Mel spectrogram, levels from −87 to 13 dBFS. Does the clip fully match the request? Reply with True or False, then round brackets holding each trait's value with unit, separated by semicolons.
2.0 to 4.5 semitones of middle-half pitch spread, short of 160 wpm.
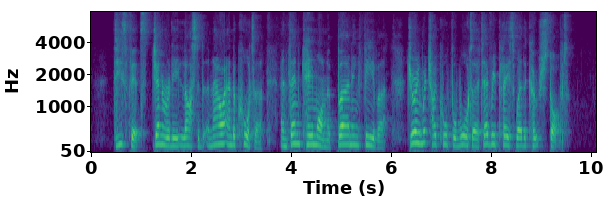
False (3.1 semitones; 170 wpm)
